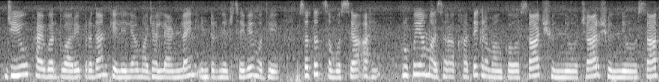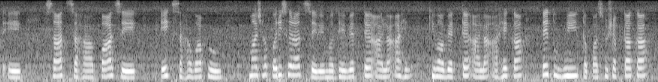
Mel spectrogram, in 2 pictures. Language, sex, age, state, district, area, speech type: Marathi, female, 45-60, Maharashtra, Amravati, urban, read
